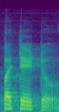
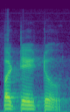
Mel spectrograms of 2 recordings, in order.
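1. पहले अक्षर में घटा हुआ 'puh' स्वर है। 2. पहले अक्षर में घटा हुआ 'puh' स्वर है।

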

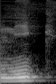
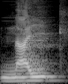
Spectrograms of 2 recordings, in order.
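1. এক সিলেবল, ছোট 'i' স্বরধ্বনি। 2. এক সিলেবল, 'eye' স্বরধ্বনি, k দিয়ে শেষ। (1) "অনেকে উচ্চারণ করে নিক" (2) "অনেকে উচ্চারণ করে নাইক"

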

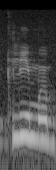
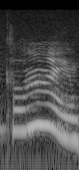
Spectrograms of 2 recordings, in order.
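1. Здесь короткий 'i' и на конце 'b'. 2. Здесь гласный 'ai' и без 'b'. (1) "Вот так все и читают" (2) "клайм произносится оно"

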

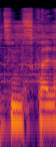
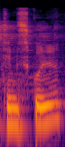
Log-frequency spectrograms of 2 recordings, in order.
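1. Skull wird englisch ausgesprochen. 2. Skull wird nach deutscher Schreibweise gelesen. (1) "dass es Team Skull heißt" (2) "Nicht Team Skull"

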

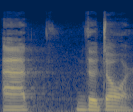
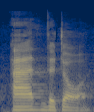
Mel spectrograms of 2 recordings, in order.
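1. Âm t trong at được phát âm đầy đủ. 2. Âm t trong at bị lược bỏ. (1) "mệt lắm mọi người" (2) "người ta sẽ đọc là bỏ âm tờ đi"

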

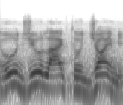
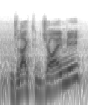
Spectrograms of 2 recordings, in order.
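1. As palavras são ditas separadamente, uma por uma. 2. As palavras saem todas juntas, num fluxo rápido. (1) "Mas aí você não vai falar assim" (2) "Você fala assim, ó. ... Sai tudo junto"

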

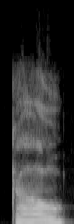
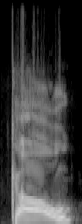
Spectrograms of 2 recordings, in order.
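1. Слово сказано ще тихіше. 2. Слово сказано голосно. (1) "тихіше" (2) "Голосно"

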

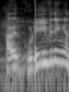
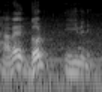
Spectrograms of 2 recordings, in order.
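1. Stress വരുന്നത് 'evening' എന്ന വാക്കിലാണ്. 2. Stress വരുന്നത് 'good' എന്ന വാക്കിലാണ്.

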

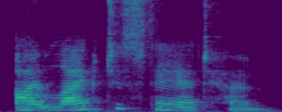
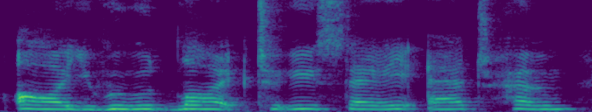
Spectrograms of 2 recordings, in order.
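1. 'I would' tek bir heceye kısaltılarak söylenir. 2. 'I would' iki ayrı tam kelime olarak söylenir. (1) "Bu şekilde daha hızlı konuşabilirsiniz"

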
